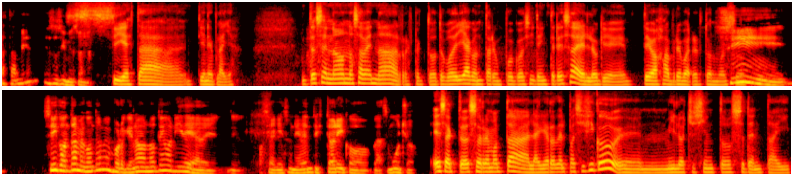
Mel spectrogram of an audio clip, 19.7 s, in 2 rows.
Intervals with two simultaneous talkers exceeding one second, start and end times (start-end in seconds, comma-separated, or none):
none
